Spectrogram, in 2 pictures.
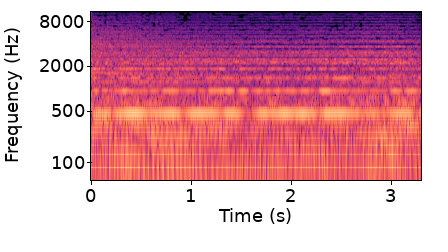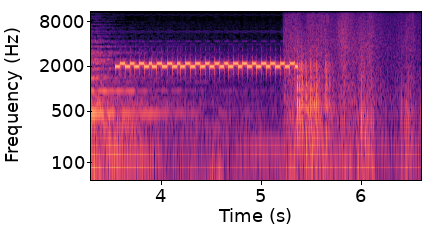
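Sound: telephone ringing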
